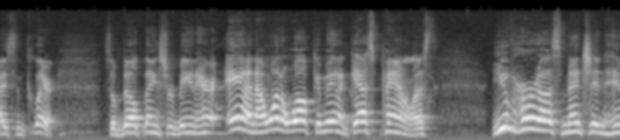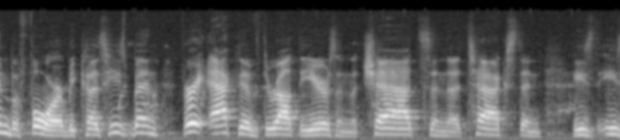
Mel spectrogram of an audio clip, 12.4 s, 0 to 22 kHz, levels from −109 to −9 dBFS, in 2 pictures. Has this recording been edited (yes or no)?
no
